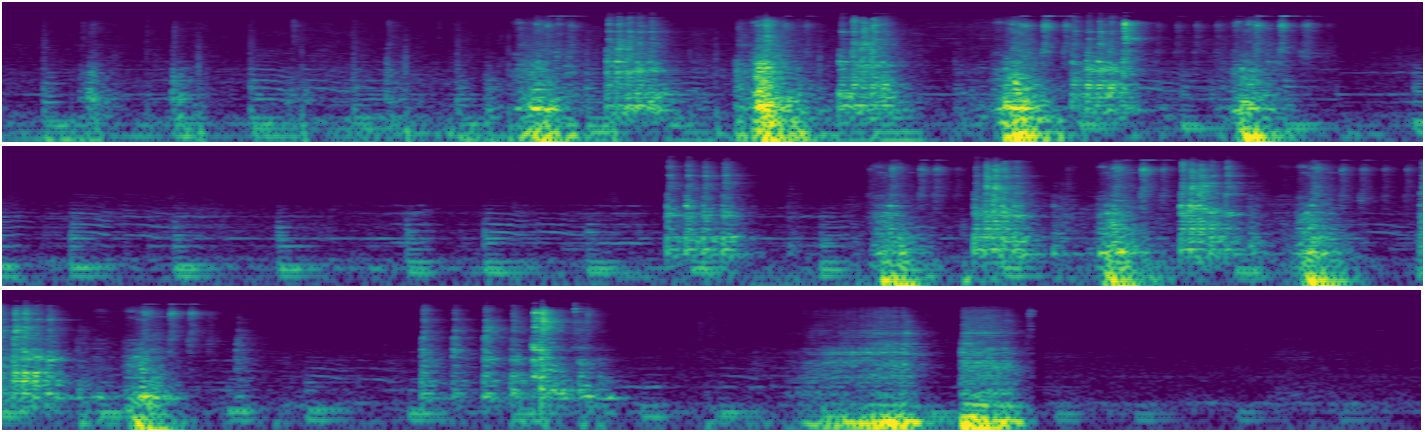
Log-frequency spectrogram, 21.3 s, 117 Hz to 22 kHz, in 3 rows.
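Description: Repeated kick-start strokes on a Honda NSR250 MC16 two-stroke twin, in three spells of short clunks, over background music. The engine turns over but never fires, because the kill switch is still set to off.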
